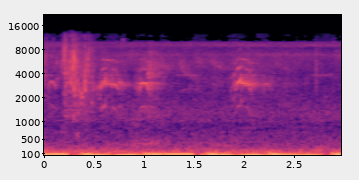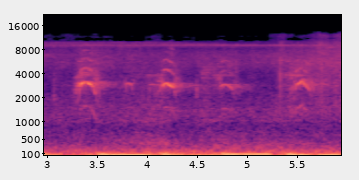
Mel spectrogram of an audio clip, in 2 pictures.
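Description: Birds giving short chirping calls, about seven scattered through a few seconds, over a low rumble that comes and goes.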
